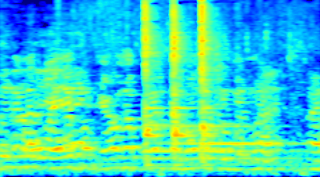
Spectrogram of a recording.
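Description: Men talking in the background, with three quick sharp clinks of hard objects a little over a second in, the last one leaving a brief ringing tone.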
